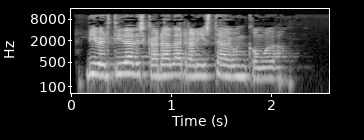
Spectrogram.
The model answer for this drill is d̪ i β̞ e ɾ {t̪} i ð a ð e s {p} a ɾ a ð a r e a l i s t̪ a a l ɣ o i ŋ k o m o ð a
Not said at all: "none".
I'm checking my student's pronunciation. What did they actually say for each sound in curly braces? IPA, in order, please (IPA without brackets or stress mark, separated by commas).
t̪, k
